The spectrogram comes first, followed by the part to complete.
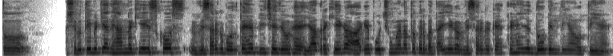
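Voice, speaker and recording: Patient man drilling pronunciation slowly. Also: sits high, fairly even intonation, warm tone, muffled recording. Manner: repeats words slowly, syllable by syllable, with corrective asides. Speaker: Sanskrit pronunciation teacher. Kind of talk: slow patient classroom instruction.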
